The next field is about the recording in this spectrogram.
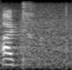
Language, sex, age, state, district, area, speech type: Dogri, female, 18-30, Jammu and Kashmir, Reasi, urban, read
